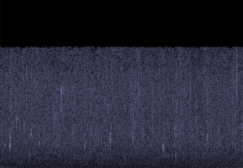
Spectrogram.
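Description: Steady rain falls throughout, a dense, even hiss of drops with occasional brighter patters, fairly soft and continuous with no voices.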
